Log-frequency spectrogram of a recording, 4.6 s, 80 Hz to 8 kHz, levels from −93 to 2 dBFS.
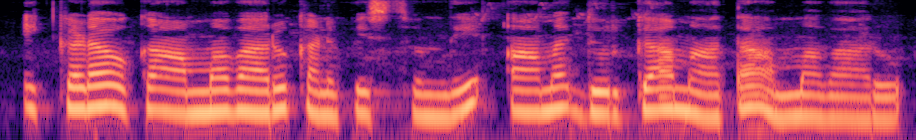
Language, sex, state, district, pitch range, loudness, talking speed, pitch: Telugu, female, Telangana, Mahabubabad, 185-220 Hz, -15 LUFS, 90 wpm, 205 Hz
